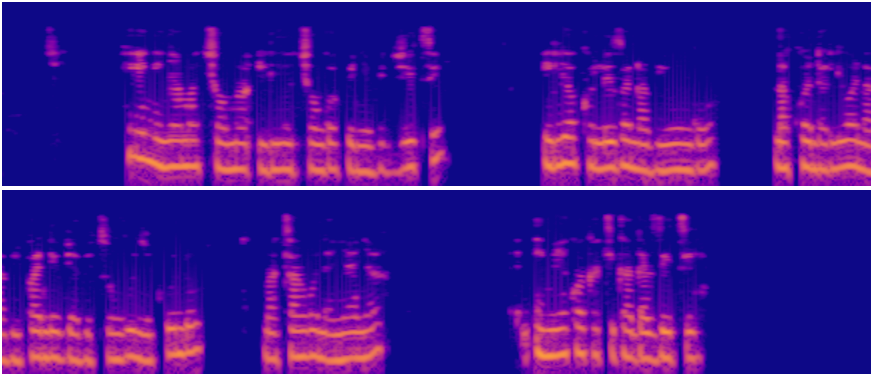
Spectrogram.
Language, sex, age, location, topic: Swahili, female, 18-24, Mombasa, agriculture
